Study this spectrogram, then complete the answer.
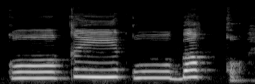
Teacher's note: Huruf qaf ada lantunan, kena lantunkan suara.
